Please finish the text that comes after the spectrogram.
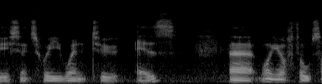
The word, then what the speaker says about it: Eze: And next stop is SA S S Ez uh spelled E Z E, but it's pronounced Ez.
